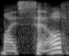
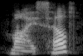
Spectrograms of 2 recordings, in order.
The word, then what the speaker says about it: myself: themselves now the pronunciation the stress is always on the second syllable so it's myself and not myself then the german meaning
